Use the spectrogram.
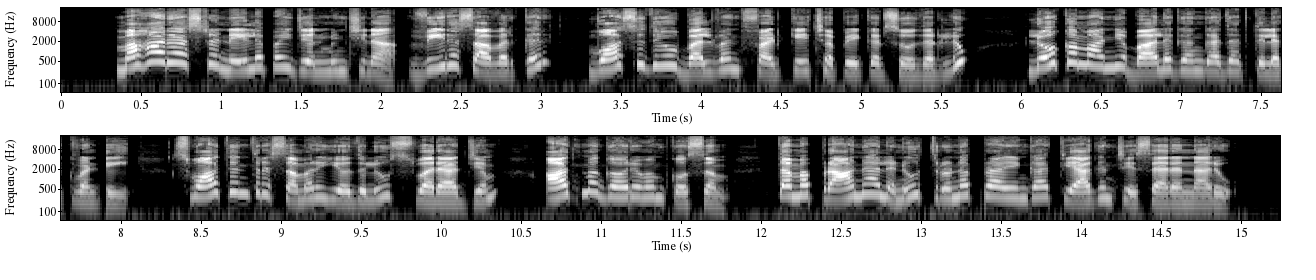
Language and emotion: Telugu, neutral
